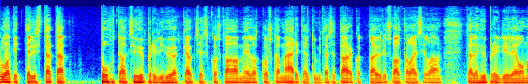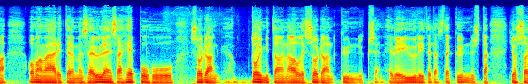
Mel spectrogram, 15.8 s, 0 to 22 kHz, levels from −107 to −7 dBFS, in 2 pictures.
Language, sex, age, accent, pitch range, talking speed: Finnish, male, 50-69, native, 85-95 Hz, 125 wpm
